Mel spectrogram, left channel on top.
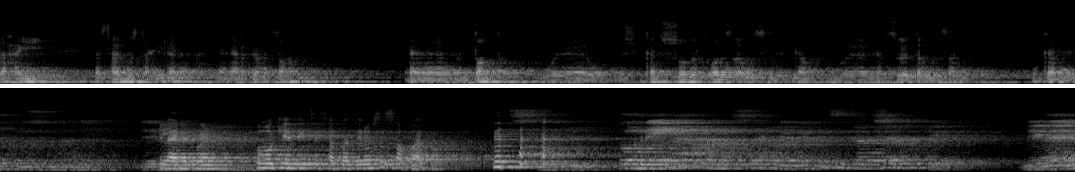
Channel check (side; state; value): both; different; correlation 0.00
